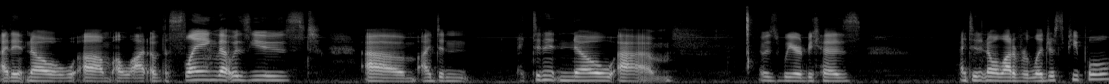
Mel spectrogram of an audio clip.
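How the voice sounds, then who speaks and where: A woman with a Midwestern accent speaks at a fairly slow pace in a fairly low pitch, her intonation fairly even and broken by long, frequent pauses. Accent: American Midwest. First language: Arabic. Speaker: comic artist. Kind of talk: interview.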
